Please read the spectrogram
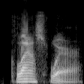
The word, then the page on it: glassware: American English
